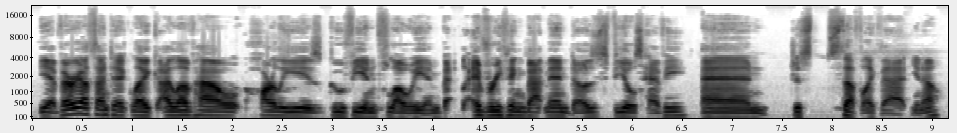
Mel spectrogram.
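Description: A man with a fairly low but bright voice chats casually as a podcast co-host. The sound is dry and close. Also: fairly even intonation, moderate pace, few pauses, dry recording. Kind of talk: casual chat.

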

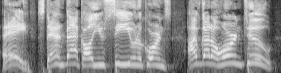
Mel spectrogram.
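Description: A storyteller voicing an excitable male adventurer, exclaiming with dramatic wonder. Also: high voice, a little slow, creaky, dry recording, clean studio sound, voice pushed up, full character voice. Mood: defiant.

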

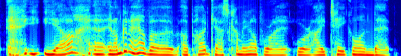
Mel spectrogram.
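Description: A man's voice: high voice, moderate pace, dark tone, no room sound. An American man hosting a podcast, talking casually and telling personal stories. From United States. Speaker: podcast host. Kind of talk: casual conversation, personal storytelling.

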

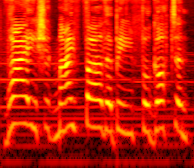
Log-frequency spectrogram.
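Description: High-voiced, insistent older woman. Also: fairly bright tone, faint music behind. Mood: indignant. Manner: halting, insistent, emotional. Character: aggrieved, persistent daughter of a Russian prisoner of war. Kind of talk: naturalistic audio drama dialogue.

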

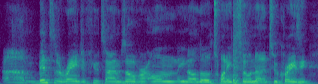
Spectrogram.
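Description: An easygoing man from Connecticut chats as a guest, pausing on fillers. His voice sits a little high. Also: fairly even intonation, a bit bright. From Connecticut, USA. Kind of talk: casual chat.

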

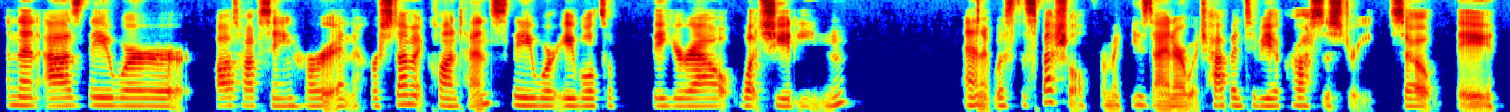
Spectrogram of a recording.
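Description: Casual woman storyteller with a creaky voice. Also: medium pitch, a bit bright, dry recording. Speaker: true crime podcast host. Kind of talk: conversational true crime storytelling.

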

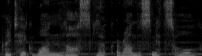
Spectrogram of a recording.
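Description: A woman playing a grieving yet restrained Eldar bonesinger, narrating an audio drama in a hushed, measured, solemn way. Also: fairly low pitch, little pitch movement, natural voice. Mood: solemn, wistful. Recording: music behind the voice. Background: prominent music.

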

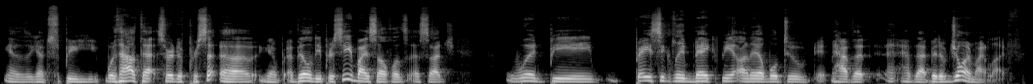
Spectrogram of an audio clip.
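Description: A man co-hosting a casual podcast, getting over an illness with a sore throat, talking haltingly with many restarts and fillers. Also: medium pitch, steady tone, a little mellow. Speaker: podcast co-host.

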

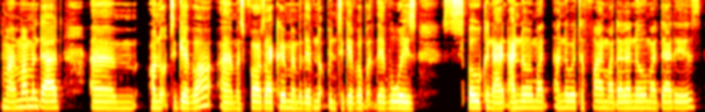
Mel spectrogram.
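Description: A woman's voice: fairly low pitch, level tone, fast, no echo, clean studio sound. A woman giving a personal testimony, talking candidly and reflectively with many fillers and restarts. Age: adult. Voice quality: loud voice. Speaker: testimony speaker.

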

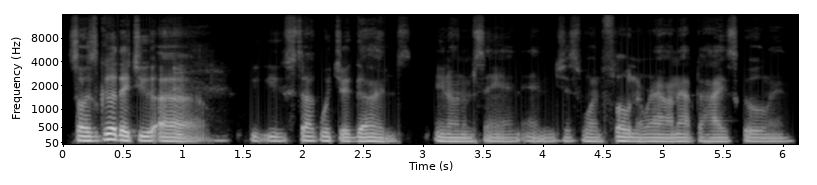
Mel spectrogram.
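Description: A man's voice: fairly low pitch, level tone, fairly quick, vocal fry, dark tone, dry recording, studio quality. A man hosting a casual interview podcast, slangy and teasing, often laughing. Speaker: podcast host.

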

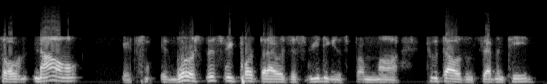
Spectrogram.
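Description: A man's voice: mid-range voice, normal speed, a little mellow, no echo, muffled recording. A man hosting a talk show, telling stories in a rambling, casual way with many fillers and restarts. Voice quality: gravelly, husky.

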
